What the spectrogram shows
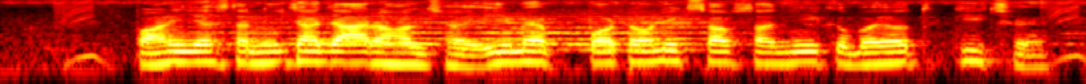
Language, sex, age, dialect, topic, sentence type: Maithili, male, 18-24, Southern/Standard, agriculture, question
